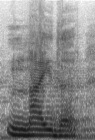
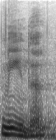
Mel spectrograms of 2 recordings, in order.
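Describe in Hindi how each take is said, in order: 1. पहला स्वर 'eye' जैसा बोला जाता है। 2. पहला स्वर 'ee' जैसा बोला जाता है। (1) "ये जो प्रोनाउंसिएशन है इंडिया में एक्सेप्टेड है" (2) "इसका सही उच्चारण है नीदर"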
